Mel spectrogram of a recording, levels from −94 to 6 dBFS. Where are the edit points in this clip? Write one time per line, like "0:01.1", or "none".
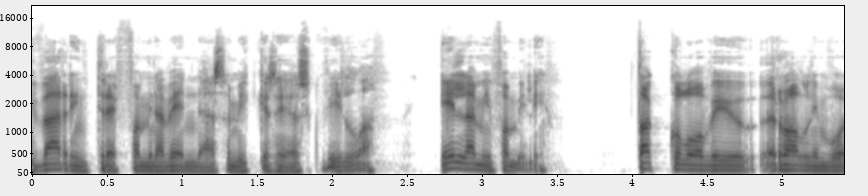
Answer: none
